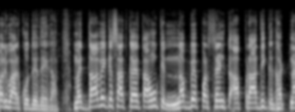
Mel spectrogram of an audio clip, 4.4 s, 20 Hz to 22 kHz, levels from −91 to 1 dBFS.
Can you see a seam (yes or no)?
no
